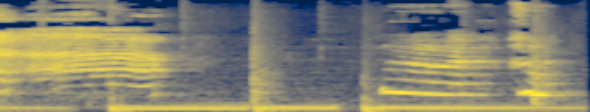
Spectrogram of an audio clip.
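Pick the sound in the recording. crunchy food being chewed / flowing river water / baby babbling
baby babbling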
